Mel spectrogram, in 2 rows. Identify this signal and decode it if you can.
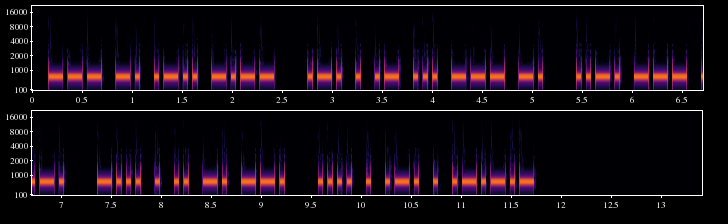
Morse code, heard as a keyed tone, about 25 wpm, 700 Hz. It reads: ONLY REASON FOR BEING HERE.
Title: Sentences from Top 700 Words 25wpm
